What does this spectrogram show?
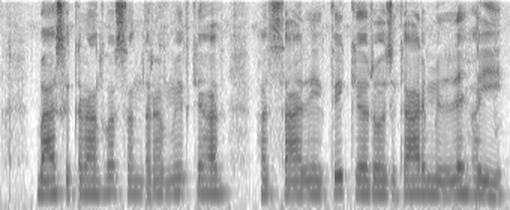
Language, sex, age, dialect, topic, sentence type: Magahi, male, 25-30, Central/Standard, banking, statement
